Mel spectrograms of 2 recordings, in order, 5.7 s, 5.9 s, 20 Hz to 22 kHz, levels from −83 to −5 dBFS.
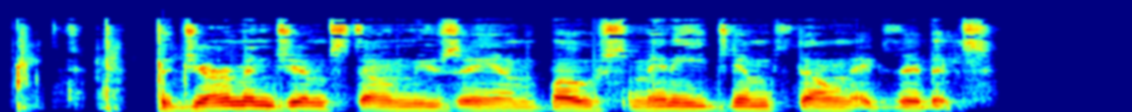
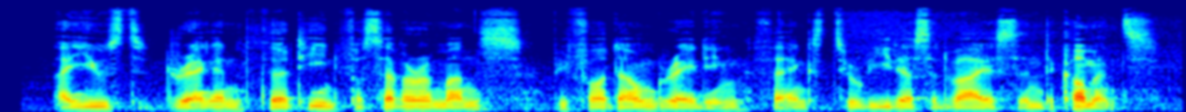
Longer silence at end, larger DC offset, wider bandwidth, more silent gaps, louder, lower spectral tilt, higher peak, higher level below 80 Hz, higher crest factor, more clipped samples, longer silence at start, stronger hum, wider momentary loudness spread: first, 0.7 s vs 0.15 s; neither; second, 11.5 kHz vs 16 kHz; first, 0.70-0.78 s vs none; first, -14 LUFS vs -29 LUFS; second, -3 dB/octave vs -4.5 dB/octave; first, 0 dBFS vs -8 dBFS; first, -60 dBFS vs -74 dBFS; second, 16 dB vs 22 dB; neither; second, 0.1 s vs 0.3 s; neither; first, 15 LU vs 9 LU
